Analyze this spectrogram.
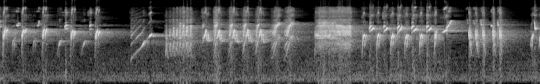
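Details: European goldfinch Widani song meant for teaching chicks; quick repeated liquid twitters, a buzzy trilled burst in the middle, and further rapid high chattering phrases.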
